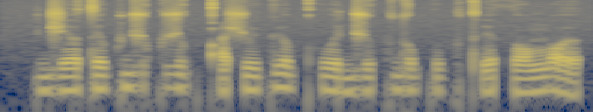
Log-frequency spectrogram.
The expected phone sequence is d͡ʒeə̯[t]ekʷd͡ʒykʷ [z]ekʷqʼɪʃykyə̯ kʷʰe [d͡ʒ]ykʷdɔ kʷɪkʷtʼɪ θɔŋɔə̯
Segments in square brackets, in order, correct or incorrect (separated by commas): correct, incorrect, correct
